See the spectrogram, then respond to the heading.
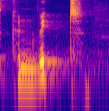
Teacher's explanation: Okay, അവിടെ it falls on the second syllable, കൺവിക്റ്റ്. Okay, con is not stressed, but vict is stressed, so it is convict.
